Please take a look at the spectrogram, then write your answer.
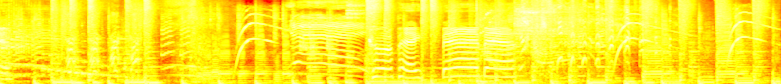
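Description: Rapid, high-pitched yapping and whining barks from a small dog, repeated in bursts over a lively musical background with bouncy sound effects.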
